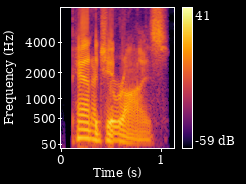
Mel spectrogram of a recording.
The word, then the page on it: panegyrize: American English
